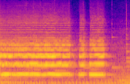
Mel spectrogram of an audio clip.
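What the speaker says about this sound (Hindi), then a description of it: "ये वाला हॉर्न जहाँ बजता है ना, वहाँ से बंदे ऑटोमेटिकली साइड हो जाते हैं।" A loud, close musical vehicle horn sounds a sustained melodic tone on a road, then breaks into a few short blasts before cutting off, with no talking over it.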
